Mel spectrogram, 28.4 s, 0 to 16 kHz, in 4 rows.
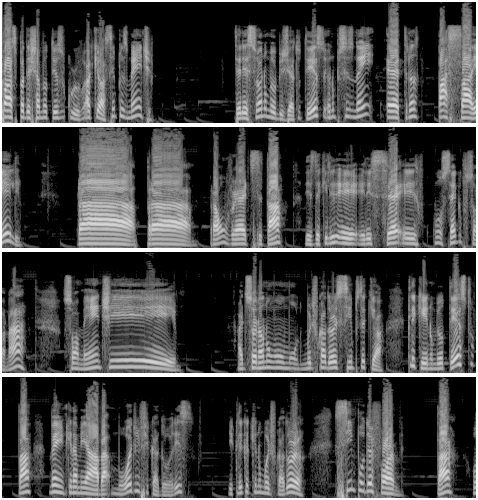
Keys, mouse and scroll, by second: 0.0-0.9 scroll down 3, 0.9-4.1 middle drag, 4.1 click, 13.5-14.5 scroll up 1, 14.5-17.0 middle drag, 17.0-18.0 scroll down 3, 18.0-20.1 scroll down 1, 23.9 click, 25.1-28.2 drag.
